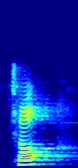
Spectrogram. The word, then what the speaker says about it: talk: campaign g is silent talk l is silent assign g is silent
